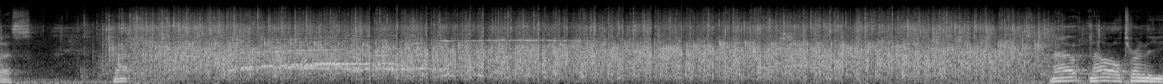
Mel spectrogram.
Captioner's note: applause and Cheers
